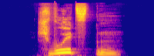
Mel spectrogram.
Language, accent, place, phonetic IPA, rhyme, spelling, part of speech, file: German, Germany, Berlin, [ˈʃvuːlstn̩], -uːlstn̩, schwulsten, adjective, De-schwulsten.ogg
- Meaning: superlative degree of schwul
